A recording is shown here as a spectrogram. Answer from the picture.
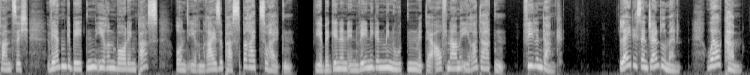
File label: german english airport message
